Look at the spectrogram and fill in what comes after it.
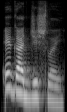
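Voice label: "эг аддзысьлӧй", Komi, female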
